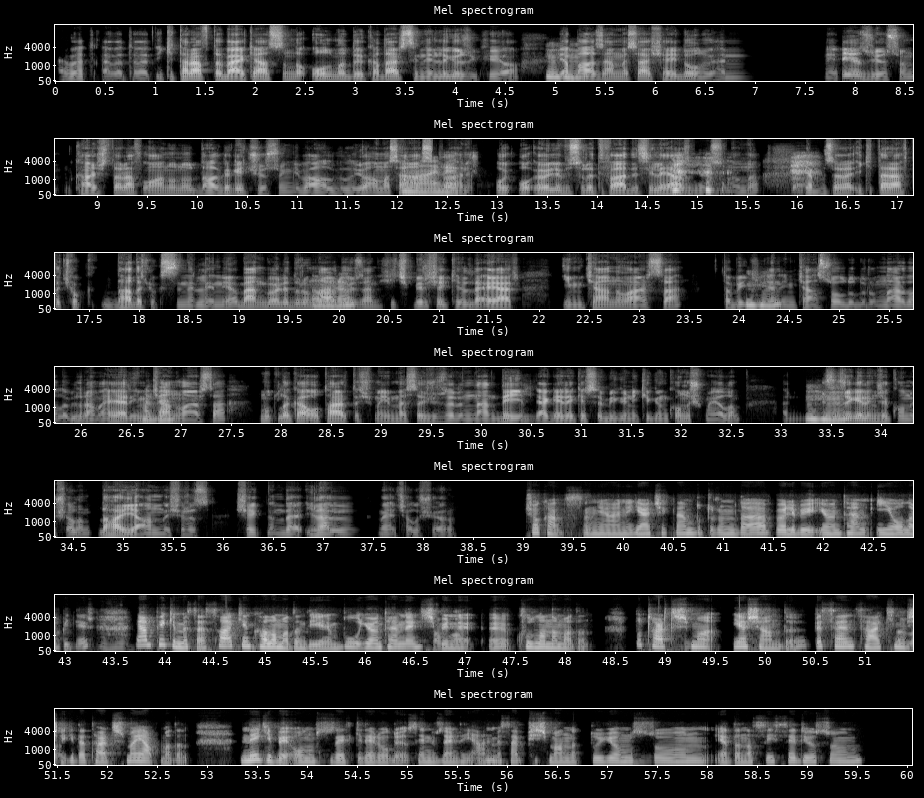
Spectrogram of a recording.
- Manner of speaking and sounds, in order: other background noise; unintelligible speech; background speech; chuckle; tapping; drawn out: "musun"
- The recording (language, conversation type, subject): Turkish, unstructured, Bir tartışmada sakin kalmak neden önemlidir?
